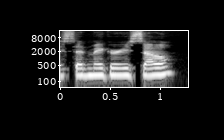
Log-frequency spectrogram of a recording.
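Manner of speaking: usual speaking voice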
